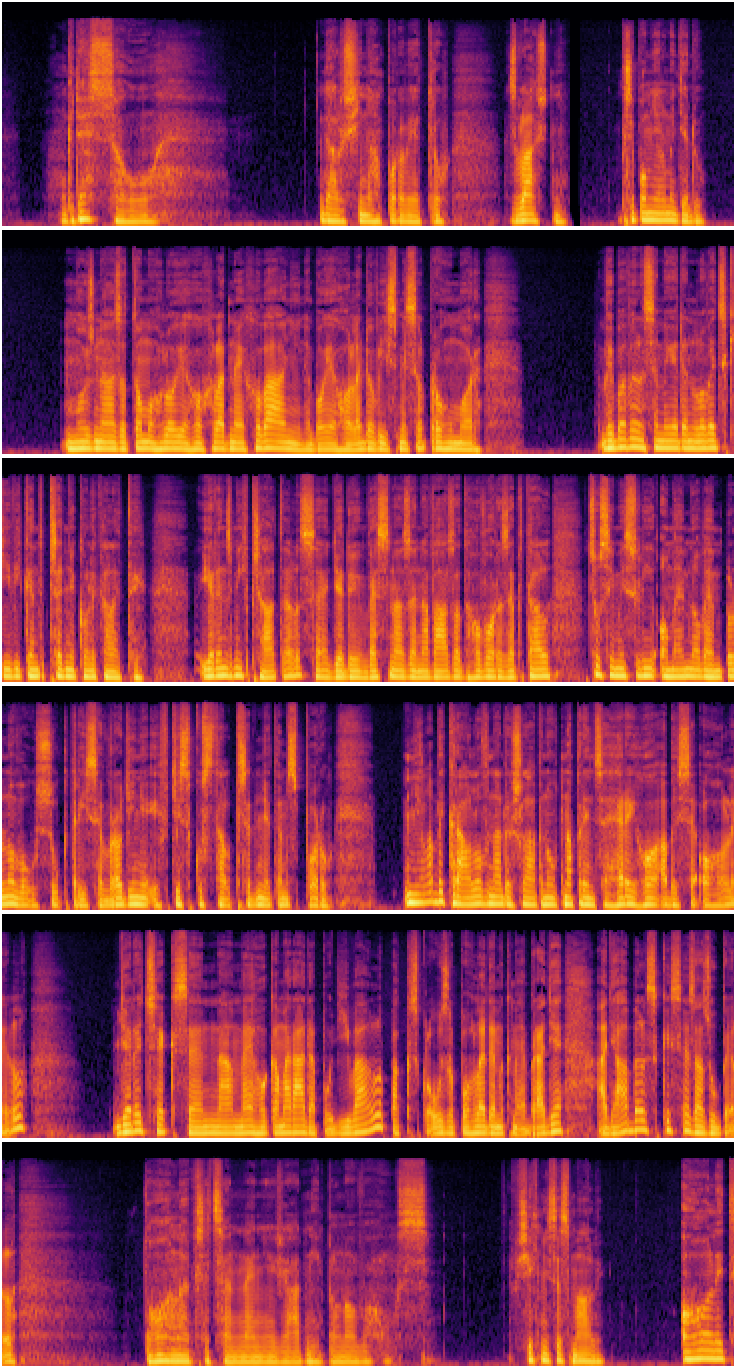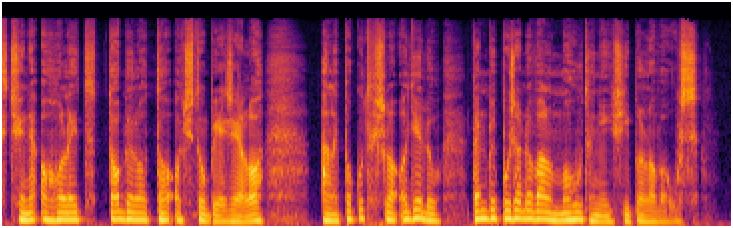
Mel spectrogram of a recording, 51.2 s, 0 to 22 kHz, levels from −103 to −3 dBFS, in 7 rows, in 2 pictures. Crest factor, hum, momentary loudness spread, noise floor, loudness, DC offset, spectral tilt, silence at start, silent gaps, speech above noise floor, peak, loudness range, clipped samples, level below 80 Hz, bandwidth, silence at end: 16 dB; none; 8 LU; -58 dBFS; -16 LUFS; under 0.1%; -5 dB/octave; 0.6 s; none; 42 dB; 0 dBFS; 5 LU; under 0.1%; -40 dBFS; 16 kHz; 0.35 s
